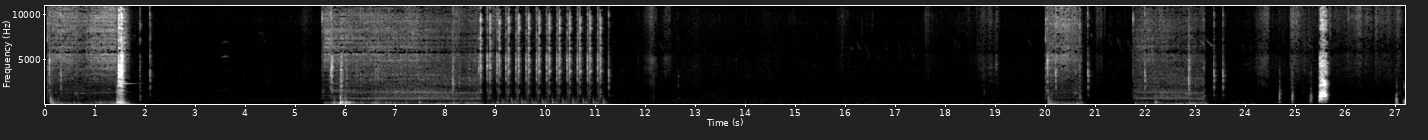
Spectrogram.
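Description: A small electric motor, the DC motor of a DIY automatic chicken coop door, runs in separate spells with a low hum. The longest spell lasts about six seconds and turns into a fast, even rattle in its second half. Two short runs follow later, and sharp clicks come near the end.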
